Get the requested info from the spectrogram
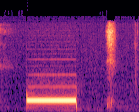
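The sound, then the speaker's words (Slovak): A single steady telephone call tone for a call outside the Telekom mobile network, a clear mid-pitched beep lasting about one second, followed by a short soft rustle and a faint click. No one speaks. “ideme volať Mirke”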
